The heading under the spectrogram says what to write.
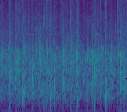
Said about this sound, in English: Write this down. I'll wait while you clap your hands. It's okay.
